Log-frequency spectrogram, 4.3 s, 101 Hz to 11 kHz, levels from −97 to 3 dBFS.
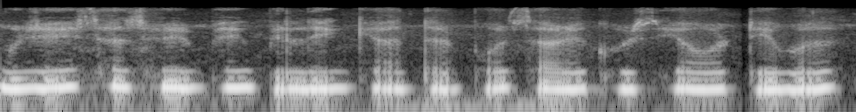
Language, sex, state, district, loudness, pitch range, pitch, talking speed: Hindi, female, Arunachal Pradesh, Papum Pare, -14 LUFS, 265-280 Hz, 270 Hz, 180 wpm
